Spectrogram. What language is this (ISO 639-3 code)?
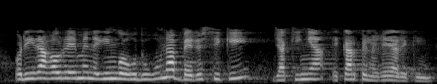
eus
